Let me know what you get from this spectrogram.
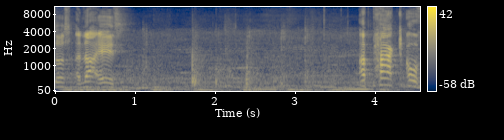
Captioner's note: footsteps thumping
